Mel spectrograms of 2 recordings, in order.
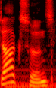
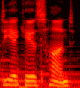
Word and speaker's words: dachshund: dachshunds pronounced Diego's hunt never dachshund come in three varieties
